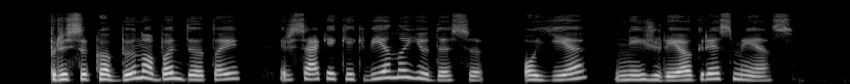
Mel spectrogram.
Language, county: Lithuanian, Vilnius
